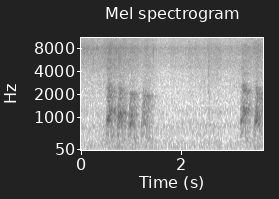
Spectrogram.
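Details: Neighbour's Pomeranian yapping behind a wooden privacy fence outside a bedroom window on a windy afternoon, 6 February 2015 around 3:18 PM; a quick burst of four sharp yaps, a pause, then two more, over steady wind hiss.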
